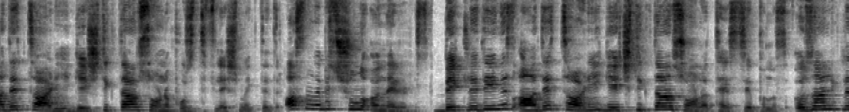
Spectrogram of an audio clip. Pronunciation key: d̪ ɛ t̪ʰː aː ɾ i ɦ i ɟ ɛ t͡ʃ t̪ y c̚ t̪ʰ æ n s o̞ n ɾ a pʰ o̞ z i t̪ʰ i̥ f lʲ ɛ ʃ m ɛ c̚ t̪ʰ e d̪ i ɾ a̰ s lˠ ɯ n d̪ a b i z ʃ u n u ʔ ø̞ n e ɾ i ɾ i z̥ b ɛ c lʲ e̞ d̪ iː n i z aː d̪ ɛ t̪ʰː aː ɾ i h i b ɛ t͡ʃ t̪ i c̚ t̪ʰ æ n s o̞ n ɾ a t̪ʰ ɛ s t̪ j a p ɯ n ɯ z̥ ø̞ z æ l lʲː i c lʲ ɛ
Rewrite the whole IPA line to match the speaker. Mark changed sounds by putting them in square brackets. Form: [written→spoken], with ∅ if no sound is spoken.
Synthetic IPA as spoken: d̪ ɛ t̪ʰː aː ɾ i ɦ i ɟ ɛ t͡ʃ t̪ [y→i] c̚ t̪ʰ æ n s o̞ n ɾ a pʰ o̞ z i t̪ʰ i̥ f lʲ ɛ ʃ m ɛ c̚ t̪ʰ e d̪ i ɾ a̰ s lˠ ɯ n d̪ a b i z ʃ u n u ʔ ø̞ n e ɾ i ɾ i z̥ b ɛ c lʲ e̞ d̪ iː n i z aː d̪ ɛ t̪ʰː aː ɾ i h i [b→ɟ] ɛ t͡ʃ t̪ i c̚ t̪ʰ æ n s o̞ n ɾ a t̪ʰ ɛ s t̪ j a p ɯ n ɯ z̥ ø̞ z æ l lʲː i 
